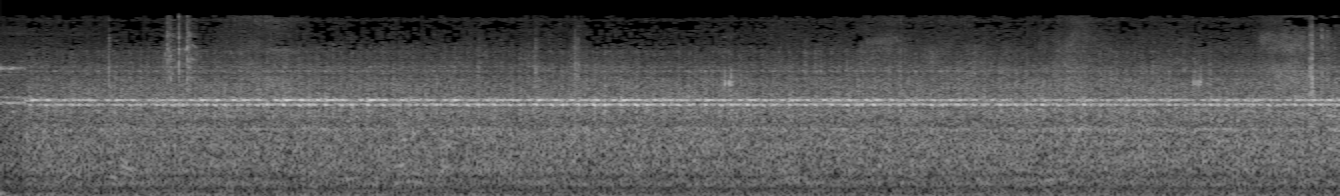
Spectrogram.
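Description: A train running steadily: an even rumble with a high, steady whine above it.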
